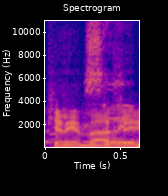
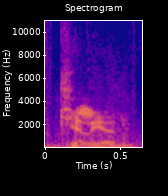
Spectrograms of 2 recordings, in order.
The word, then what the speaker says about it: Cillian: Cillian Murphy, yeah. Did you just say Cillian? Cillian Murphy. It's Killian.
